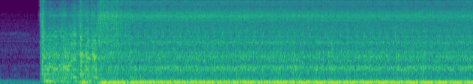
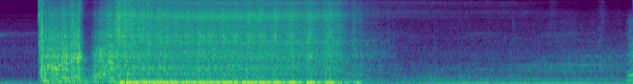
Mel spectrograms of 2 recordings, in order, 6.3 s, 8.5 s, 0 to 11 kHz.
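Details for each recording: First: 1986 Dodge Ramcharger, start after carburetor cleaned and reinstalled, fuel primed from tank to filter: quick catch, then deep, smooth, even idle that settles and holds without stumbling; starts and runs properly, though owner may be low on gas. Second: 1986 Dodge Ramcharger just after carburetor install, fuel poured down the carburetor throat; engine catches, runs rough about three seconds then dies; owner suspects the carburetor needs more fuel.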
